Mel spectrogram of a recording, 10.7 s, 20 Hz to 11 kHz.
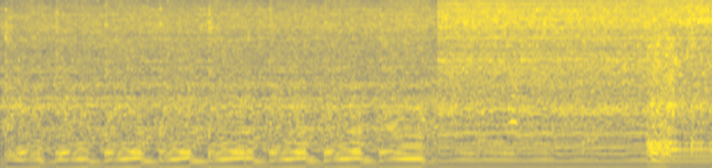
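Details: See-through single-cylinder engine with turbo and an adapted EFI, on the dyno on 87-octane pump gas: it surges in waves about once a second, then settles into a steady hard full-throttle pull under load, running clean and making 4.6 horsepower.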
